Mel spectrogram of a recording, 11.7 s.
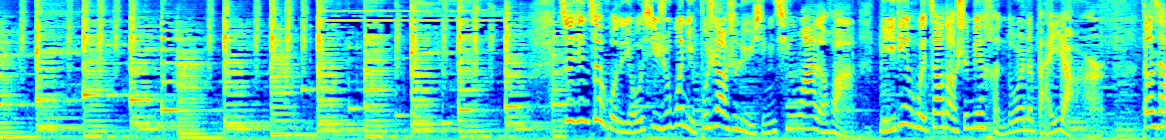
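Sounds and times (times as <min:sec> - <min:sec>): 
video game background music with bell-like notes and plucked bass: 0:00.0 - 0:05.6
speech: 0:06.2 - 0:11.6.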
